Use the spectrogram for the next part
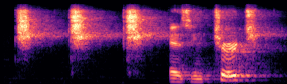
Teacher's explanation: you use the center area of the tongue pressed against the hard palate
